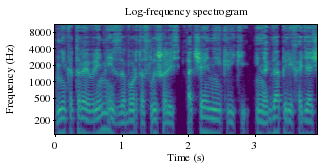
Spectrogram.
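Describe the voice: A plain reading-aloud delivery moves along with fairly even intonation.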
